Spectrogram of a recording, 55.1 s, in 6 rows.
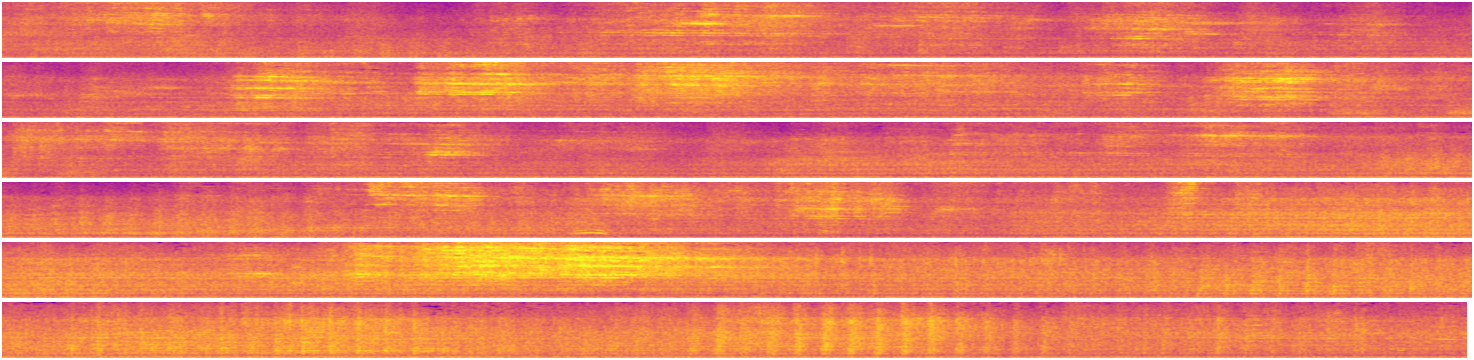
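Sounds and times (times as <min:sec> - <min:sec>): train wheels rumbling on rails: 0:00.0 - 0:55.0
high-pitched wheel squeals: 0:03.7 - 0:09.5, 0:10.6 - 0:12.6, 0:38.3 - 0:41.4.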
